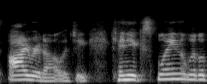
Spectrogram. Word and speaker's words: iridology: I was calling iridology and it's iridology.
